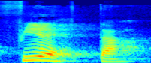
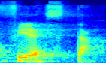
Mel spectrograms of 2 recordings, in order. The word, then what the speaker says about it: fiesta: Otros ejemplos son mosca, no decimos mosca, sino mosca. Pasto, no decimos pasto, sino pasto. O fiesta, no decimos fiesta, decimos fiesta, ¿sí? Un poquito más aspirado.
